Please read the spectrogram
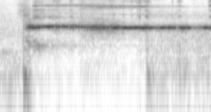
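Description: Microphone feedback through the hall's public-address system: a loud, steady, high-pitched squeal that starts about a quarter second in and breaks off near the end. It is the sign of the amplifier gain being set too high.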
